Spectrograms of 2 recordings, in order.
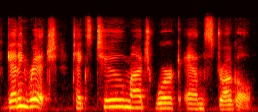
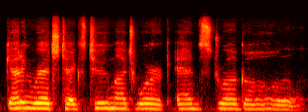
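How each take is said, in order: First: The sentence is spoken at a normal pace. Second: The sentence is spoken at a slow pace.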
